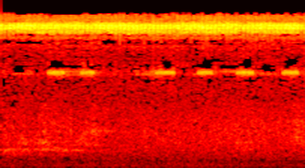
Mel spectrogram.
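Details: Nighttime crickets in summer give a few short, shrill chirps at irregular intervals over an unbroken, thin high insect hum; brief and otherwise quiet.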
